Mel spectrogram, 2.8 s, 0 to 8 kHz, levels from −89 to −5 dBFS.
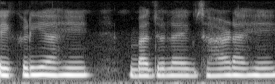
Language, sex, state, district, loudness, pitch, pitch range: Marathi, female, Maharashtra, Sindhudurg, -14 LUFS, 215 Hz, 210-220 Hz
